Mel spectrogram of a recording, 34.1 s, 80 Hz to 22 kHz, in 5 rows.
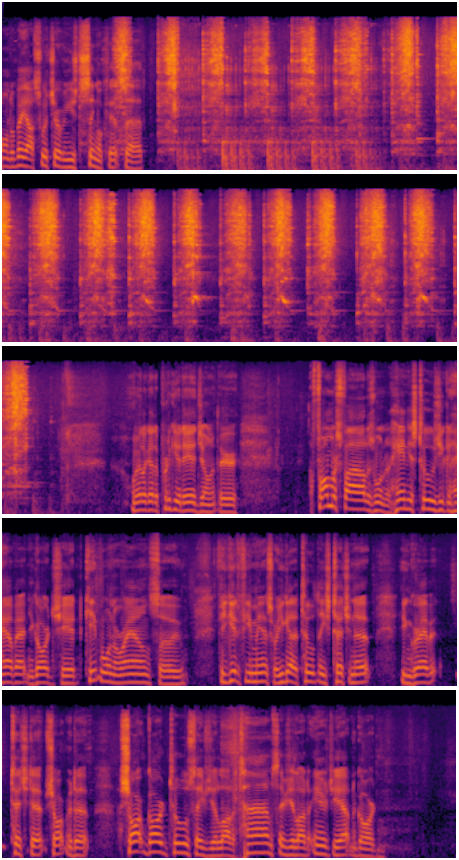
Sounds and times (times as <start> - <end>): Filing (rasp): 1.2 - 14.3, 30.7 - 31.0
Rub: 1.2 - 14.3, 30.6 - 31.0.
